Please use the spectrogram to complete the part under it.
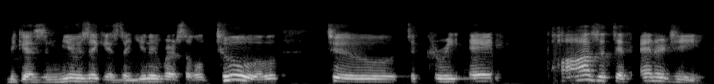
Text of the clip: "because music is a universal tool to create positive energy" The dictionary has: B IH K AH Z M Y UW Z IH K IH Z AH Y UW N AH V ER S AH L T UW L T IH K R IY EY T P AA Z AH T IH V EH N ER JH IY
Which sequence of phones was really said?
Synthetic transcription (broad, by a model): B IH K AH Z M Y UW Z IH K IH Z AH Y UW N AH V ER S L T UW L T IH K R IY EY T P AA Z AH T IH V EH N ER JH IY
